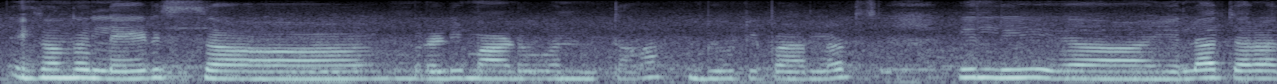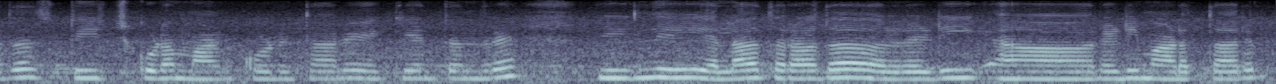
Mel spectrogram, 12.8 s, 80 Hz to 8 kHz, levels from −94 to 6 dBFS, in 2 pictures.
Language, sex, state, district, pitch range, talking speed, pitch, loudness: Kannada, female, Karnataka, Mysore, 215-235 Hz, 115 wpm, 225 Hz, -21 LUFS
